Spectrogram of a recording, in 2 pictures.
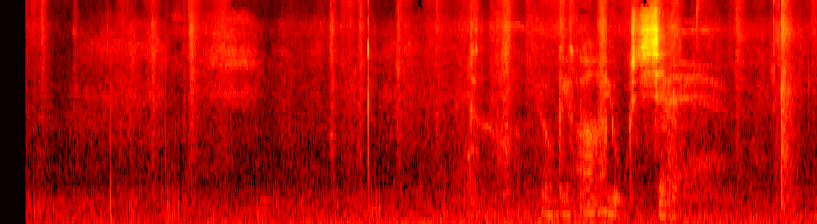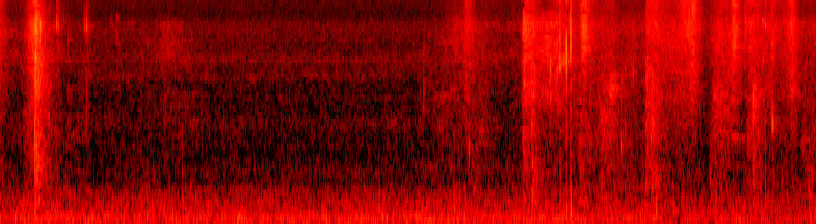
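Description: Footsteps tread across a floor indoors.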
